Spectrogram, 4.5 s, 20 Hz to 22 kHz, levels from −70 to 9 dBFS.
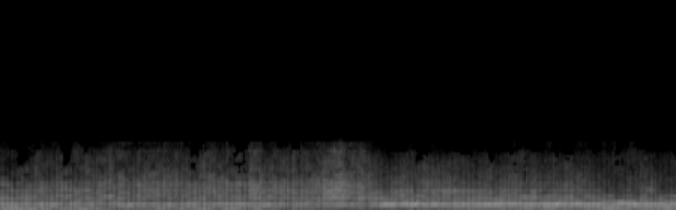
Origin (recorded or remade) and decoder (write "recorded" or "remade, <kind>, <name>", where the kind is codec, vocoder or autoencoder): remade, vocoder, Vocos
